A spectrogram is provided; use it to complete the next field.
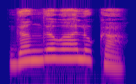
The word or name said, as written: ಗಂಗವಾಲುಕ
